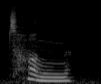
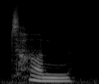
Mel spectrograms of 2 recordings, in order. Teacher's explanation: Now ng is made at the back of the mouth and n is made behind the teeth.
